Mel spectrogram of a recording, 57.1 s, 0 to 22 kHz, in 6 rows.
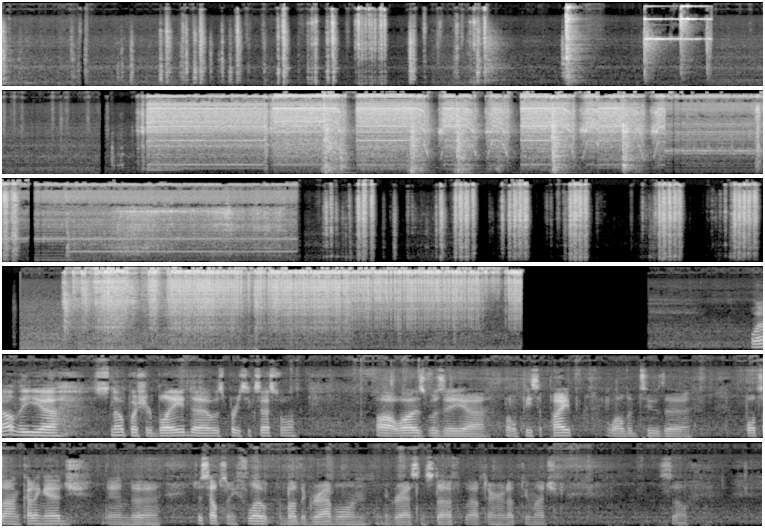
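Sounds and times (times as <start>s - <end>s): power tools and machinery running: 11.2s - 22.8s, 28.8s - 35.0s.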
